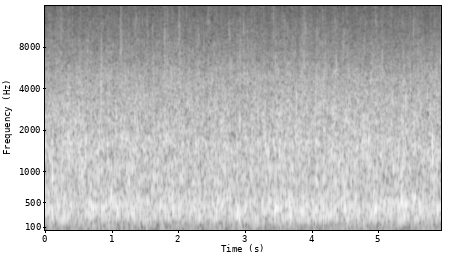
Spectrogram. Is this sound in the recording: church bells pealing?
no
